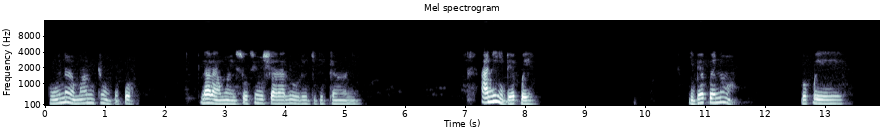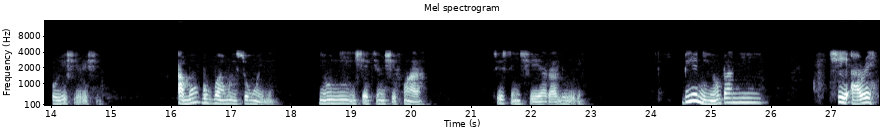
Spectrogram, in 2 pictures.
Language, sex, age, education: Yoruba, female, 60+, tertiary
